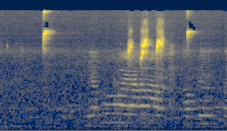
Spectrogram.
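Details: A Bananaquit from Paraíba, Brazil, perched on a hand, sings a brief burst of very high, thin, buzzy notes while a man speaks underneath.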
